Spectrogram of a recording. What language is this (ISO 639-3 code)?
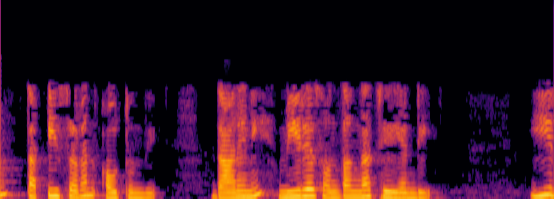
tel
